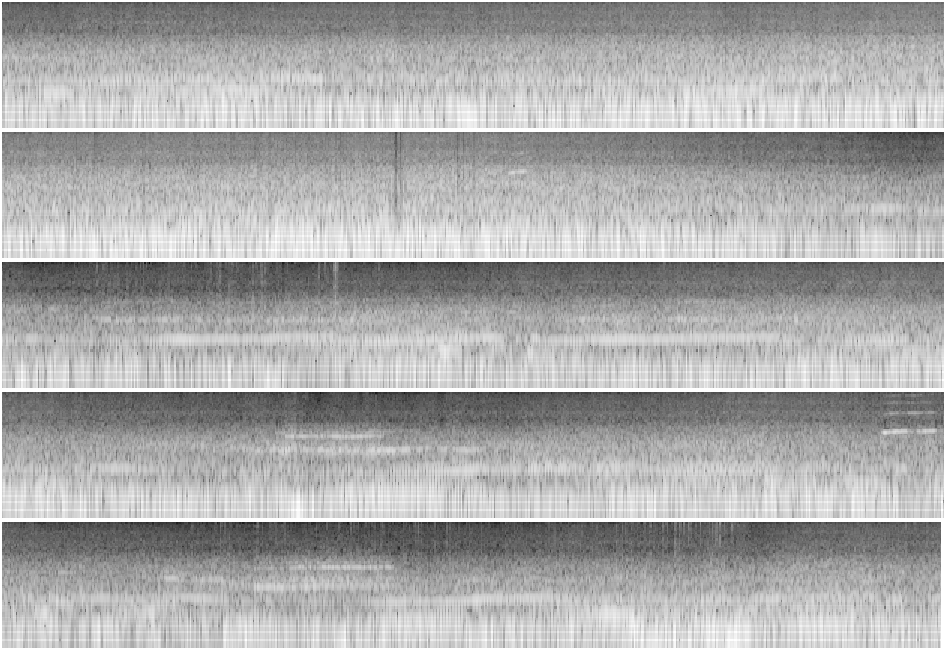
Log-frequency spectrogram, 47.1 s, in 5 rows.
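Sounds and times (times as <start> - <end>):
car engine revving hard: 0.0 - 18.6, 19.2 - 37.0, 37.6 - 47.0
wind and road noise: 0.0 - 47.0.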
